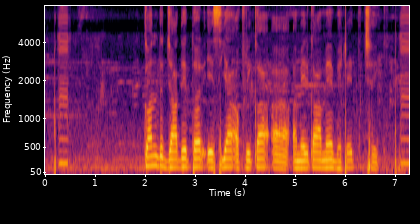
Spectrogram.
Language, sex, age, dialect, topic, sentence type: Maithili, male, 18-24, Eastern / Thethi, agriculture, statement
